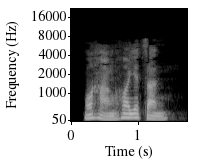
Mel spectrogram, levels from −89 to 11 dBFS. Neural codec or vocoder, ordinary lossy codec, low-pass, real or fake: codec, 44.1 kHz, 7.8 kbps, Pupu-Codec; MP3, 32 kbps; 7.2 kHz; fake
